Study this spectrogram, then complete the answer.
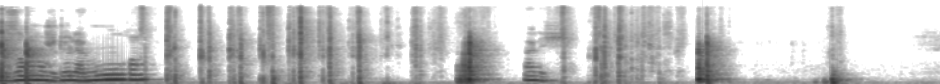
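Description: Playing cards shuffle and flick softly against each other close by.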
